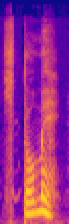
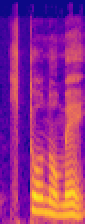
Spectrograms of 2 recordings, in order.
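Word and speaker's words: 人目: " 히토메 노 " 는 필요 없어 요 . " 히토노메 " 가 아닙니다 . " 히토메 " 는 한 단어 입니다 .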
